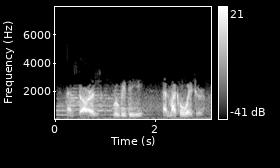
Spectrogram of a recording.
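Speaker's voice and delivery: steady announcer voice for credits and sponsors; host announcer read. A narrator's reading. Radio host introducing the drama and sponsors, announcer style. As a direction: present the show like a radio host.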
